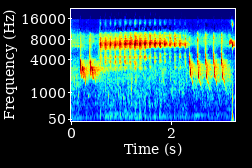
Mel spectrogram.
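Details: Nightingale (sikatan londo) song used to train other songbirds: two slurred descending whistles, then a fast, very high rattling trill held for nearly two seconds, followed by four quick falling whistled notes.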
